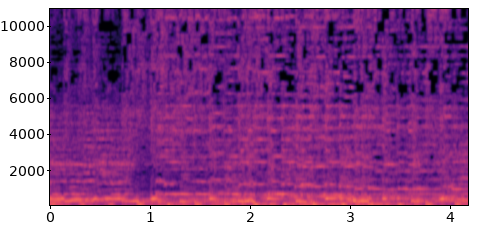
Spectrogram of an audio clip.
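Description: Electronic keyboard playing an instrumental passage of traditional-style folk music, a held melody line over a steady, fast drum beat, with no singing.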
